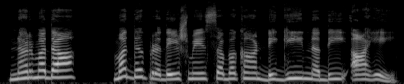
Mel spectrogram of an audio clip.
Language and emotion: Sindhi, neutral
